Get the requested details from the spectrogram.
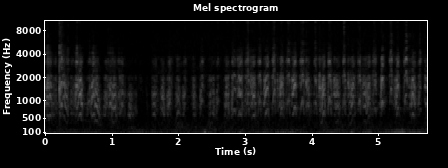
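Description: Fingertips and nails tap the back casing and grip of a white plastic PS4 controller lying face down on carpet, its hollow shell answering each touch. A quick, uneven run of light, dry clicks sits mostly in the upper midrange with bright edges and almost no low end, and each tap dies away almost instantly. The tapping thins briefly around the middle before picking back up, steady and soft.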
